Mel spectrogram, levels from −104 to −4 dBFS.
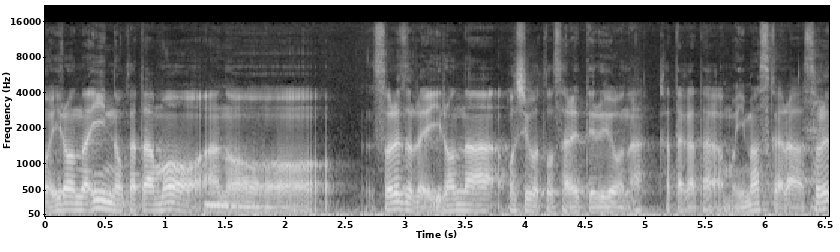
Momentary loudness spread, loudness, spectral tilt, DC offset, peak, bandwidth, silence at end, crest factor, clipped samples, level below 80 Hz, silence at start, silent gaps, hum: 8 LU; -20 LUFS; -5.5 dB/octave; under 0.1%; -4 dBFS; 16 kHz; 0 s; 14 dB; under 0.1%; -36 dBFS; 0 s; none; none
